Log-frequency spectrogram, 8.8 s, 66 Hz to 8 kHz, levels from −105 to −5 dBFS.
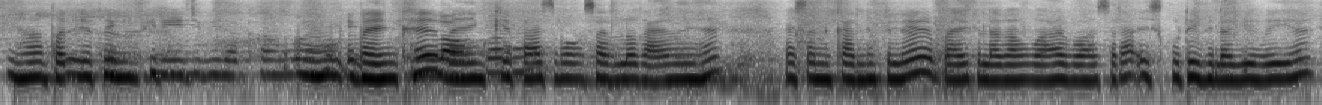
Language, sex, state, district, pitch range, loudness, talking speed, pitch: Hindi, female, Bihar, West Champaran, 215-255 Hz, -15 LUFS, 240 wpm, 230 Hz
